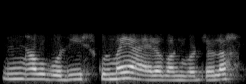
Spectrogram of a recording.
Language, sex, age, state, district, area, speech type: Nepali, female, 18-30, West Bengal, Jalpaiguri, urban, conversation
